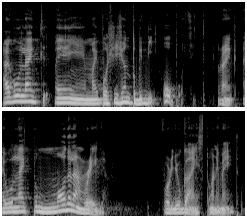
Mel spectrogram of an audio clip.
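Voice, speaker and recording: Very animated and fairly high-pitched, with a mellow tone and moderate pace, this man from Spain speaks with a Spanish accent. He's a streamer and 3D rigger, casually musing and laughing with viewers while he animates.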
